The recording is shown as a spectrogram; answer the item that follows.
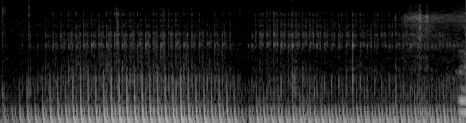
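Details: Eric, a pet cat, gives a loud, close, low purr with quick throbbing pulses that break once for a breath.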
